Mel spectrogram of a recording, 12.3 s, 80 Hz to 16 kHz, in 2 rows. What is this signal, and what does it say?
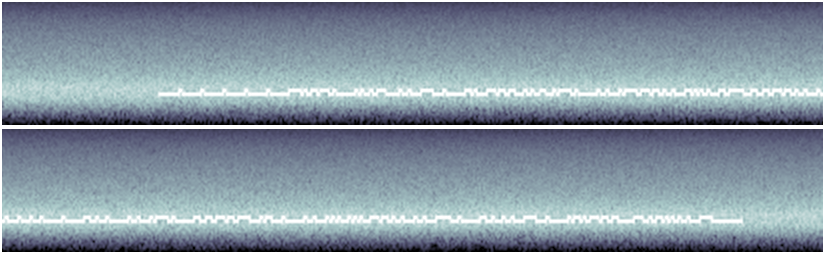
RTTY (45.45 baud, 170 Hz shift), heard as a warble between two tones, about 1080 Hz centre, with radio static and a narrow filter. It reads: FM9G CWE3 4758 1P3I OB66 5P9D VNR9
